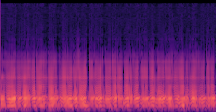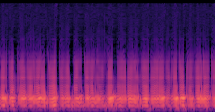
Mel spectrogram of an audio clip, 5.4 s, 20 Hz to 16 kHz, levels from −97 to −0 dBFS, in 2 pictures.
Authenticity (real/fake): fake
